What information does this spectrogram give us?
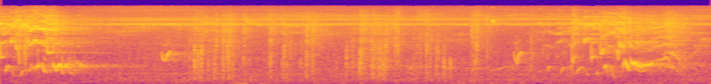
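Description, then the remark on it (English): An oropendola, hanging head downward and swinging by its feet, sings: bursts of liquid, gurgling swoops at the start and again near the end, with scattered sharp clicks and whistles between, over a steady hiss. “Our Oropendola is now suspended head downward, swinging by his feet, singing.”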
